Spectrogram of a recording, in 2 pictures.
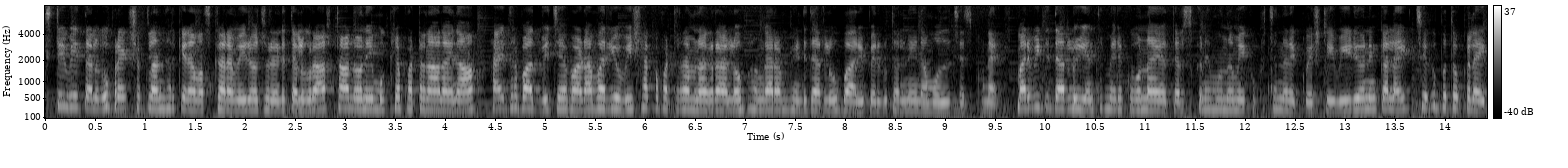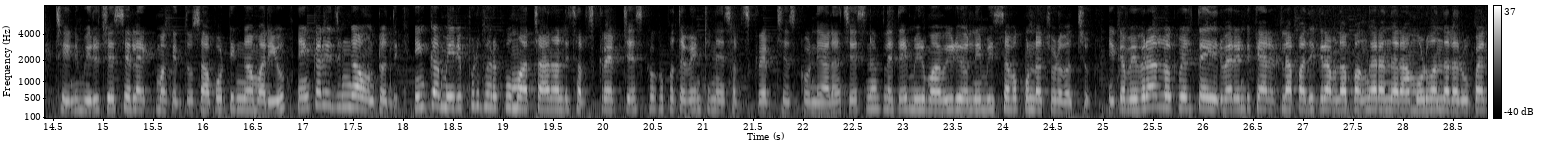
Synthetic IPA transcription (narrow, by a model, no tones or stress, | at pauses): sʈiːʋiːt̪eluɡupɾeːkʂɐkulɐnd̪ɐɾikiːnɐmɐskaːɾɐmiːɾo̞ːd͡ʒuɾe̞ɳɖut̪e̞luɡuɾaːʂʈɾaːlːoːnimukʰjɐpɐʈːɐɳaːlɐjnɐhɐjd̪ɾɐbaːd̪ʋid͡ʒɐjɐʋaːɽɐmɐɾijuʋiʃaːkɐpɐʈːɐɳɐmnɐɡɐɾaːlːo̞ːbʱɐŋɡaːɾɐmʋeɳɖid̪ɐɾlubʱaːɾiːpe̞ɾuɡut̪ɐlɐninɐmoːd̪t͡ʃe̞ːsu̥kunːaːjimɐɾiʋiʈid̪ɐɾluent̪ɐmiːɾɐkuunːaːjo̞ːt̪e̞lusu̥kune̞ːmund̪umiːkukɐ̥t͡ʃinːɐɾikʋesʈiʋiːɽijo̞ːniŋkaːlɐjk̚t͡ʃeːkɐput̪uɔkːɐlɐjk̚t͡ʃejɐnd̪imiːɾut͡ʃe̞ːse̞ːlɐjkmaːke̞nt̪o̞ːsɐpoːɾʈiŋɡɡaːmɐɾijueŋkɐɾeːd͡ʒɐŋɡaːuɳʈund̪iiŋkaːmiːɾipːɐʈiʋɐɾɐkuːmaːt͡ʃaːnɐlnisɐbskɾɐjb̚t͡ʃe̞ːsu̥kɔːkɐpoːt̪eʋe̞ːɳʈɐne̞sɐbskɾɐjb̚t͡ʃe̞ːsu̥ko̞ːɳɖiɐlaːt͡ʃe̞ːsinɐʈlɐjt̪e̞ːmiːɾumaːʋiːɽijo̞ːlnimisɐʋɐkuɳɖaːt͡ʃuːɽɐʋɐt͡ʃːuikɐʋiʋɐɾaːllo̞ːkiʋeɭt̪e̞ːiɾuʋɐjɾe̞ɳɖukjaːɾeʈlɐpɐd̪iɡɾaːmɐlɐbɐŋɡaːɾɐnd̪ɐɾaːmuːɽuʋɐnd̪ɐlɐɾuːpaːjɐl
